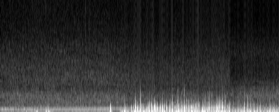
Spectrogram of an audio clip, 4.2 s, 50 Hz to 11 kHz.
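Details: Antique 12" Westinghouse fan switched to position 3 (top speed). A steady hum and a strong, even rush of air with no knocking or rubbing. It runs healthy.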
